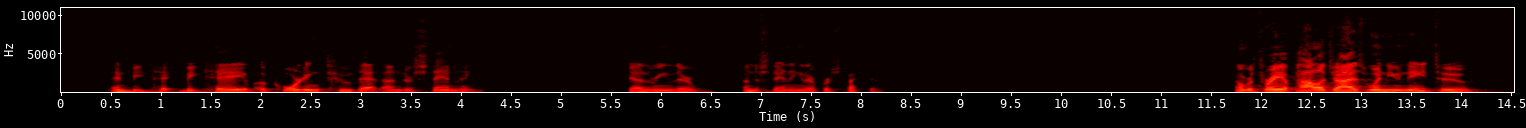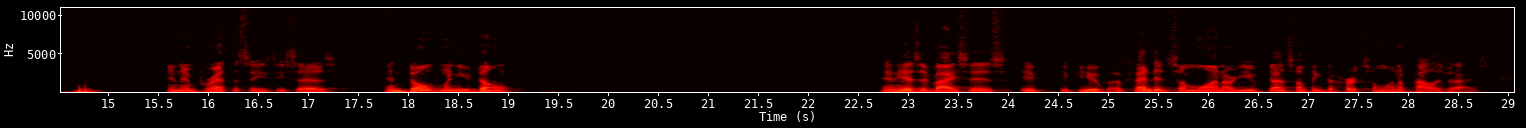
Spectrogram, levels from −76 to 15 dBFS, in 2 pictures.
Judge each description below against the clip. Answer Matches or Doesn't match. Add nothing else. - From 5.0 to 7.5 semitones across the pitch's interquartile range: Doesn't match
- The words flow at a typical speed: Doesn't match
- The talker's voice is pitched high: Doesn't match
